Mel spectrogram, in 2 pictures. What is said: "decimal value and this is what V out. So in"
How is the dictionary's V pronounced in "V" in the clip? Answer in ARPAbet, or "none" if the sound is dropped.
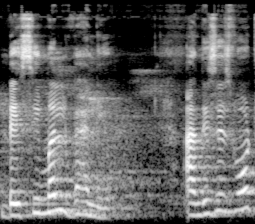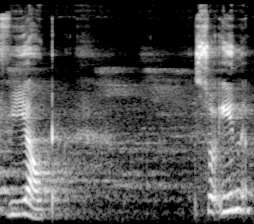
V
